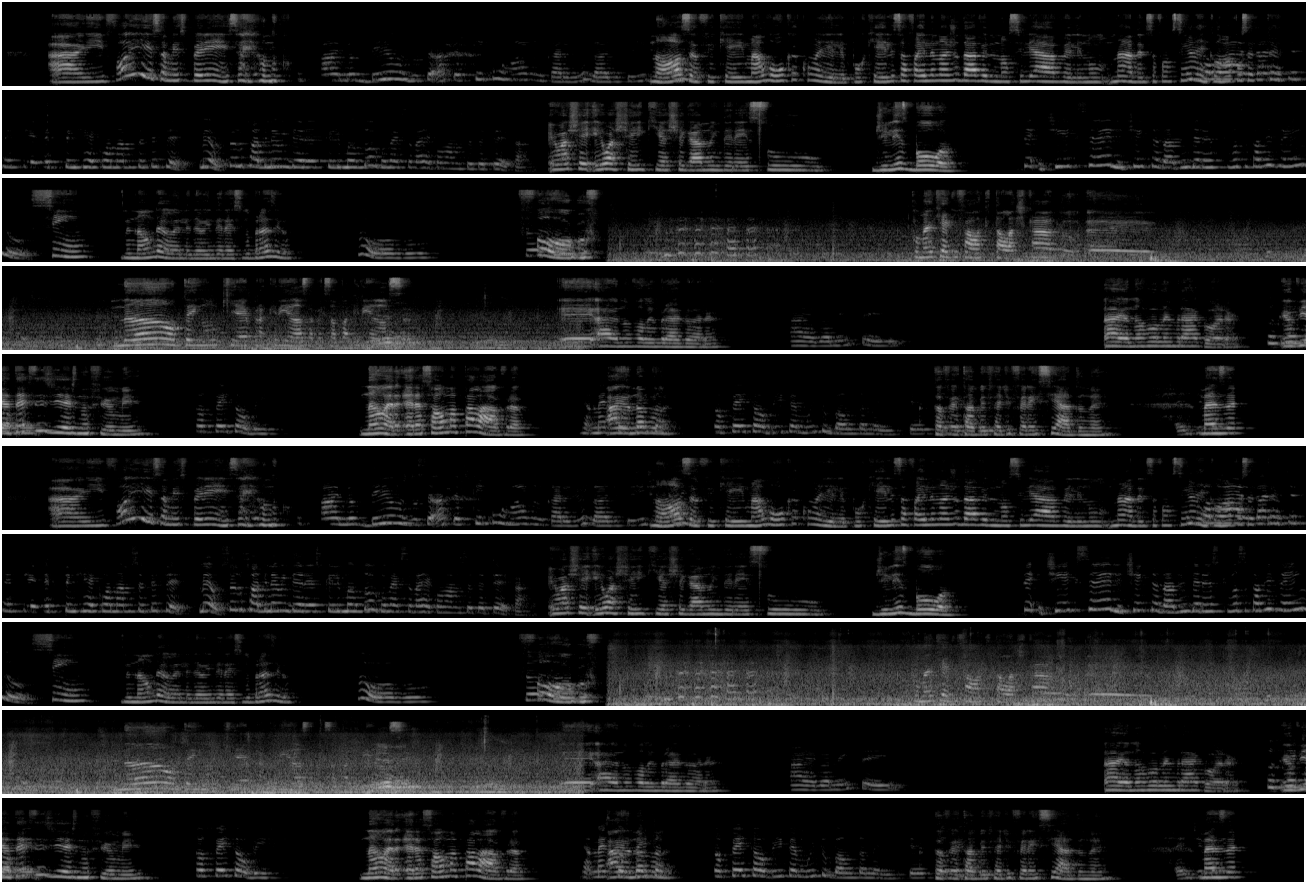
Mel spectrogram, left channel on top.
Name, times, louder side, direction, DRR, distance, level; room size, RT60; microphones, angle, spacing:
voice 1, 0.5-2.8 6.5-12.8 18.5-21.3 21.7-22.6 26.6-27.0 27.3-29.0 31.4-32.0 35.2-37.7 40.2-43.2 44.7-46.3 50.1-51.5 51.9-53.6 55.7-57.4 58.2-58.8 61.5-63.3 63.7-64.5, left 3 dB, 25° left, 0.6 m, -34 dB
voice 2, 3.2-6.9 11.8-18.4 23.3-26.4 29.6-30.4 31.3-32.0 32.6-34.1 38.7-40.5 41.7-41.9 47.0-48.1 51.8-52.5 54.1-55.0 57.9-58.9 59.3-62.1 63.9-64.5, right 2 dB, 90° right, 1.3 m, -43 dB
sound 1, 32.1-45.0, right 7 dB, 70° right, 0.3 m, -36 dB
10.0 x 4.1 x 5.5 m
head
